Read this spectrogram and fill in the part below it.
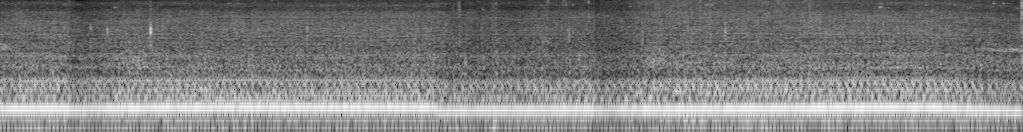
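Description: A truck engine rumbles steadily at low revs.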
